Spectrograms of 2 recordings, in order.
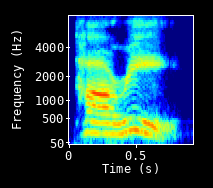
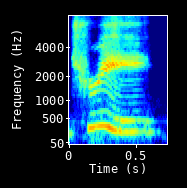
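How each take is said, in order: First: A vowel is inserted between t and r. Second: The t and r are said together. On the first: The speaker calls it wrong. "they will add the vowel a" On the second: The speaker calls it right. "these sounds are pronounced together"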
